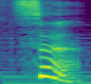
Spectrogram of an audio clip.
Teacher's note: Another consonant which is always hard is ц. Ц consists of two sounds pronounced together, t and s. So to say ц, you pronounce t and s together and very close to each other.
